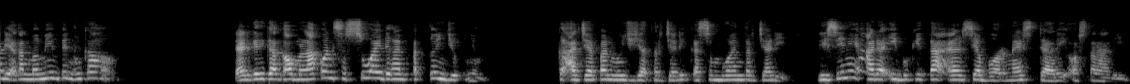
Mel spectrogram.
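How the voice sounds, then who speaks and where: A woman's voice: fairly high pitch, a bit bright. A woman evangelist preaching a sermon to an online meeting, colloquial and repetitive, stressing points by saying them again.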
